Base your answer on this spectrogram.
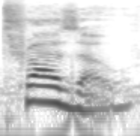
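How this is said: The word is said with an English pronunciation. The speaker calls it wrong. "In English, it's pronounced trazo"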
